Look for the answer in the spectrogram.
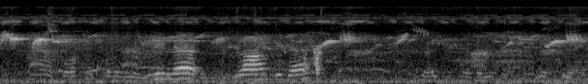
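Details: Domestic geese on a farm in a rice field, giving a few harsh, nasal honks with strong harmonics, spaced roughly half a second apart, while thin high chirps from small birds sound above them.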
